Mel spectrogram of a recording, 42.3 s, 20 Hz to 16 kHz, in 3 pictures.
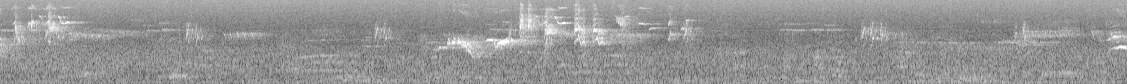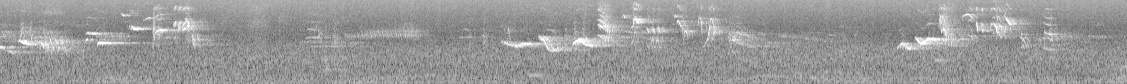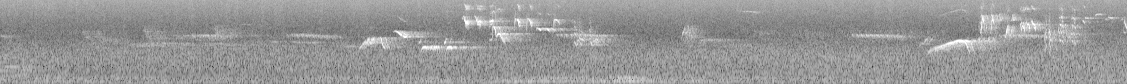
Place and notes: Av. Camille Flammarion, Toulouse, France - Jolimont 02
ambience Parc 02
Captation ZoomH4n
France métropolitaine, France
